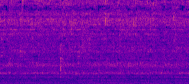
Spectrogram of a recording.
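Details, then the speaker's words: Toilet refilling after the water restrictor washer under the fill valve was removed. Smooth rushing water with no buzzing or vibrating hum; the fill valve is now quiet. "Just again going to push down. Well, it's not vibrating anymore. Well, that's interesting."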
